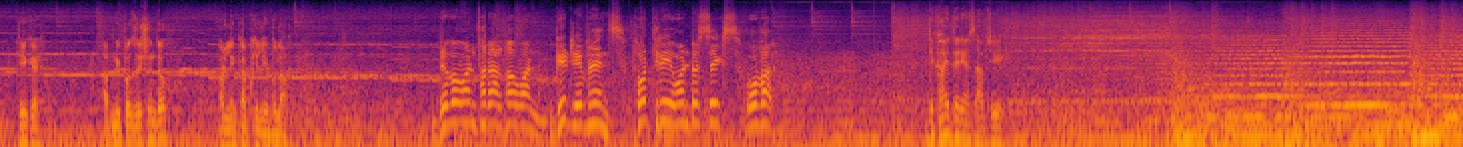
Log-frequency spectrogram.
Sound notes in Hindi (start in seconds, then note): none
